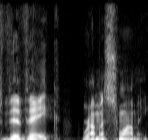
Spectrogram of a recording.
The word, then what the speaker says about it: Vivek Ramaswamy: But we're paid to go on the air and call it's Vivek Ramaswamy. Yeah. Think of cake. Vivek like cake.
